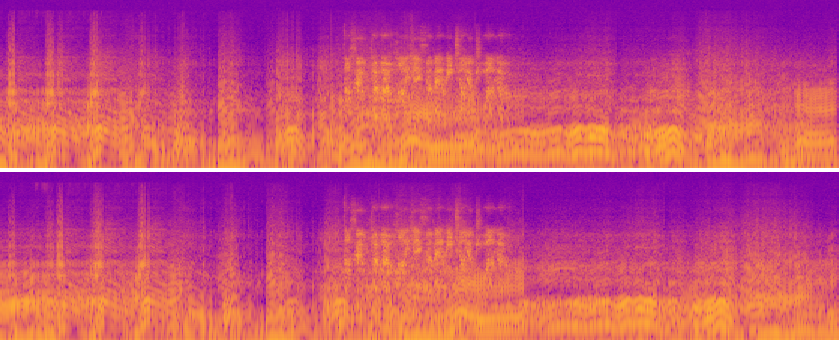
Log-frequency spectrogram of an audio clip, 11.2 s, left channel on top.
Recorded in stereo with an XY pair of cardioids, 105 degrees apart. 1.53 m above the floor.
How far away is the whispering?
About 2 m.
